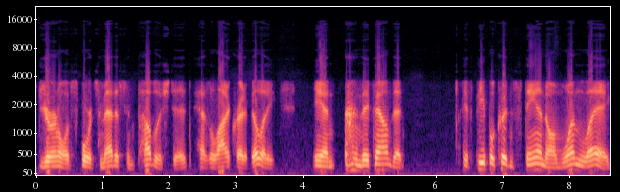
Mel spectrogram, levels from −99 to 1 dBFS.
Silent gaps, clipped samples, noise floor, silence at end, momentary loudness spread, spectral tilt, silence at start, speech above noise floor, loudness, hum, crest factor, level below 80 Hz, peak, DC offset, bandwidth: none; under 0.1%; -58 dBFS; 0 s; 9 LU; -6 dB/octave; 0.05 s; 42 dB; -17 LUFS; none; 14 dB; -50 dBFS; -4 dBFS; under 0.1%; 8.2 kHz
